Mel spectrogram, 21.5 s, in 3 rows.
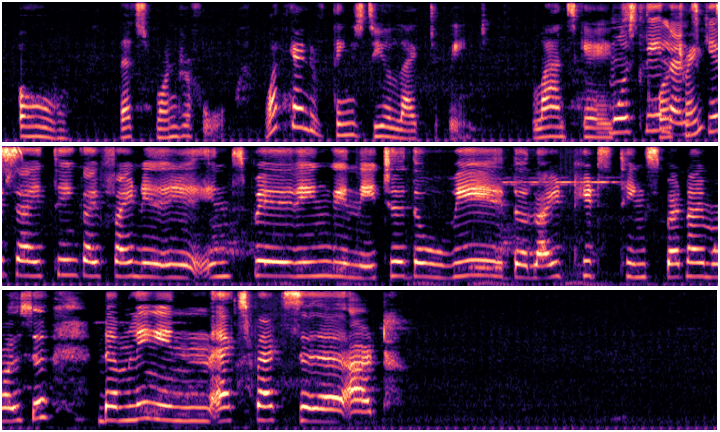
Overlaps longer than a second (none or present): present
